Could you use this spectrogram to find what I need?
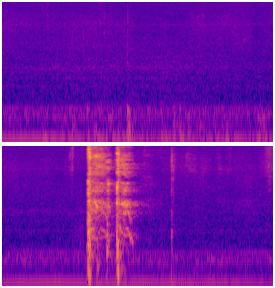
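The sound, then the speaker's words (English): Two sharp coughs break out against a steady low hum, followed moments later by a fainter third cough. Nobody speaks. “Dude, you're coughing at really good times.”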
